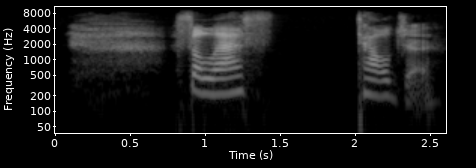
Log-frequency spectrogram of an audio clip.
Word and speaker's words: solastalgia: Can I just spell it? Solastalgia. C-O, that is not even a C, that's an S. Jeez, I'm Pete. Okay, let's try this word again. Solastalgia.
